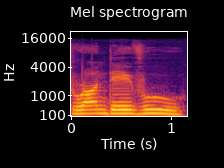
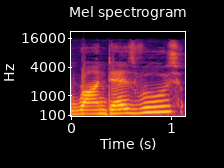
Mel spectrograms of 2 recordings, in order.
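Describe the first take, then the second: First: The z sound is silent in the word. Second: The z sound is pronounced in the word. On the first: The speaker calls it right. "It's rendezvous. ... We do hear it, not in rendezvous" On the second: The speaker calls it wrong. "Notice we don't say rendezvous"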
